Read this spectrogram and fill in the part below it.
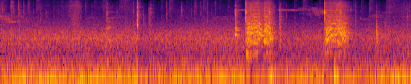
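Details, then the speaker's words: Crash-damaged Honda Hornet motorcycle, cranked after temporarily rewiring a broken ECU wire: starter churns steadily with a couple of louder bursts, but it never catches. Cranks but won't start. "all right so the missing wire here I plugged it in it sounds like it's going to fire but I don't know I think maybe that's what caus us"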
